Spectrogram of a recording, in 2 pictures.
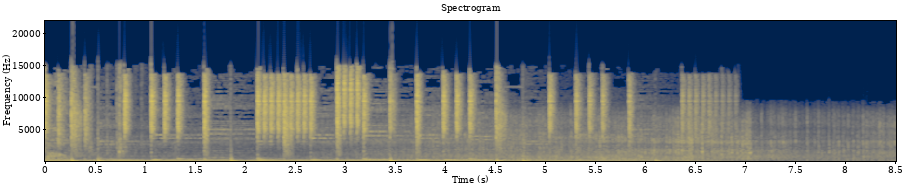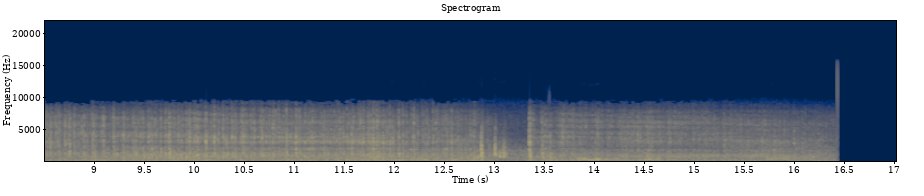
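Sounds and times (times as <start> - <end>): skateboard wheels rolling on bricks: 0.0 - 1.0, 3.5 - 16.5
hip-hop beat with heavy bass: 0.0 - 7.0.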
